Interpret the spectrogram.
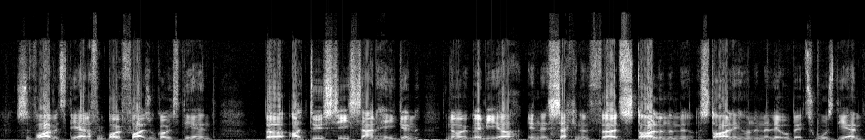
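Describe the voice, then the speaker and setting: A man talks at a fairly quick pace. He mumbles his words. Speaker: MMA YouTuber giving fight predictions. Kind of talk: casual fight predictions monologue. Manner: mumbling, many filler words.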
